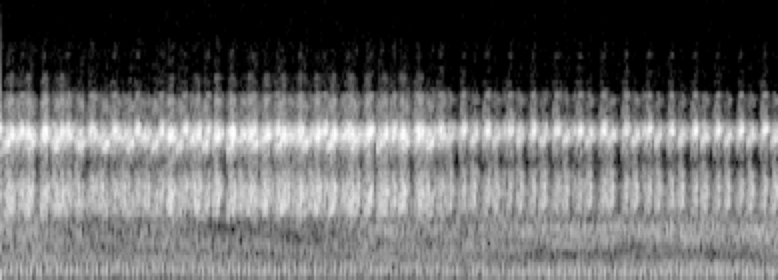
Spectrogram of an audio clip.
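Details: Chorus of singing tree frogs by night at a forest pond, North-East Italy, mid-April; fast repeated croaking pulses from many frogs blend into a continuous rattling drone, slightly softer toward the end.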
